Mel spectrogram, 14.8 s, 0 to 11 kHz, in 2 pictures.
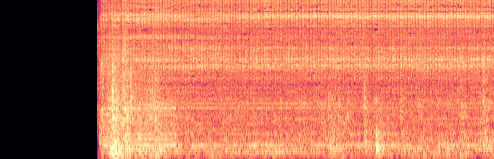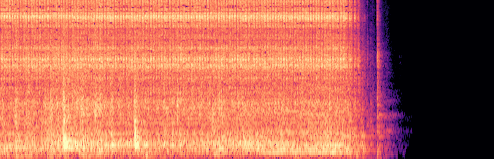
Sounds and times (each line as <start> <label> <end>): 1.5 Electronic Gate Open 13.0
1.5 motor 13.0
